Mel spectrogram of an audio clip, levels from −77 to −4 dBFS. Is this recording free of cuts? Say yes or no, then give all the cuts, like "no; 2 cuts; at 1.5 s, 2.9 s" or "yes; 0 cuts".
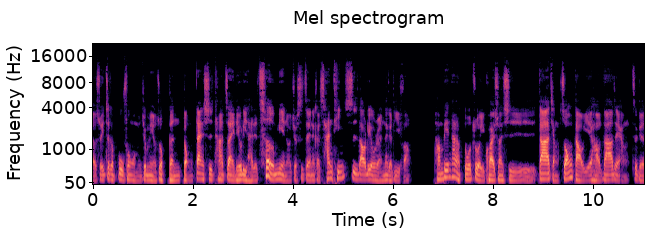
yes; 0 cuts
